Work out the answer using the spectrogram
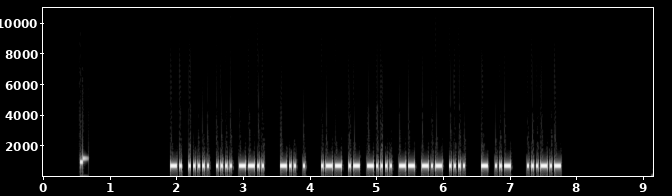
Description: Morse code, heard as a keyed tone, about 36 wpm, 700 Hz. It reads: N5HZ DE WA6MKH TU <SK>
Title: Practice QSO - Exchange 4 - Ending - 35wpm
